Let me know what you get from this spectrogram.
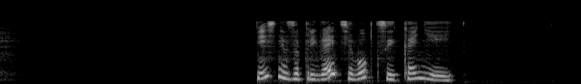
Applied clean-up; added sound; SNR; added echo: neural mask model RNNoise.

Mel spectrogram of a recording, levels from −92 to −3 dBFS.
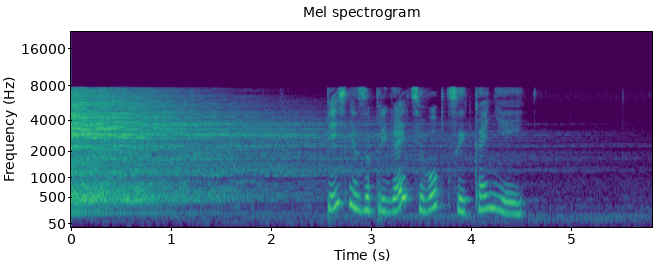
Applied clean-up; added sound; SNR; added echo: none; Crash cymbal; -4 dB; none.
